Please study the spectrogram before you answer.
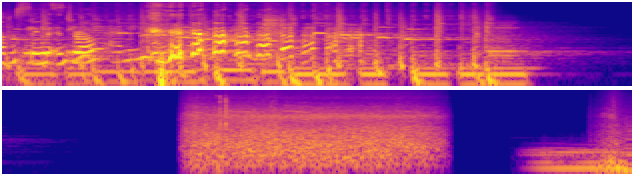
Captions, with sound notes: Can I just sing the intro. (laughing.. music fades)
